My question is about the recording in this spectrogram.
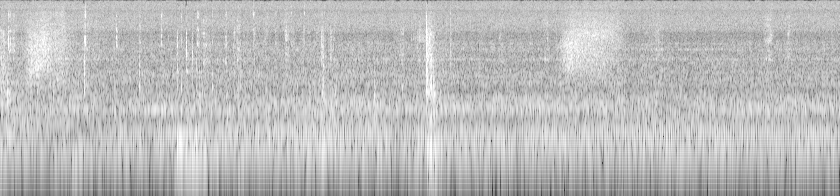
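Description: Steady low hum of workshop room tone, with a few light clicks and taps as laser-cut plywood hull parts are handled and fitted together. There is a sharper click about four seconds in and a short brushing rub around six seconds.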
